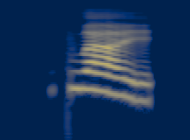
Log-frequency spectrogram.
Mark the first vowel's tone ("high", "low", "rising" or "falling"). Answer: falling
